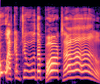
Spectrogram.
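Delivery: very high-pitched voice. Asked to give us another one: incredibly high-pitched voice. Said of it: "give us another one".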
